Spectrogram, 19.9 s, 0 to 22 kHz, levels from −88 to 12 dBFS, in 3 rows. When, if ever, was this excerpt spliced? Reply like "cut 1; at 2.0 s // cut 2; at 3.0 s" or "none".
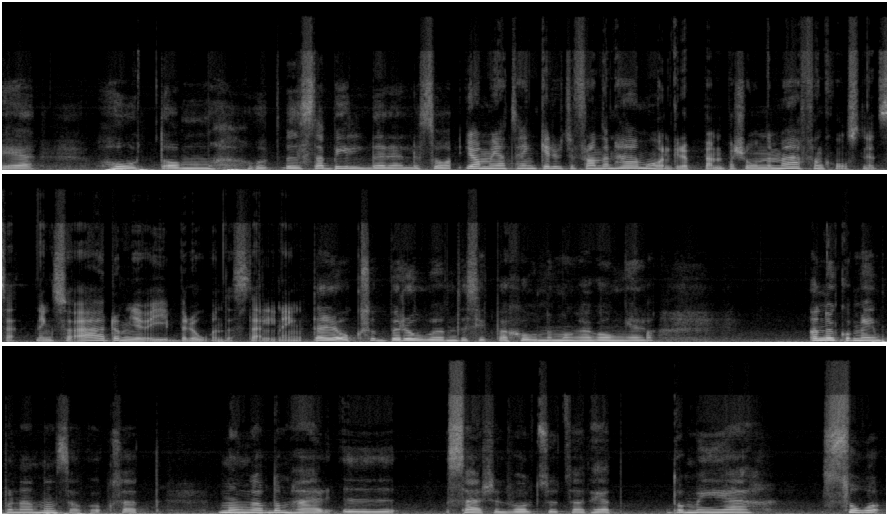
cut 1; at 3.4 s // cut 2; at 8.9 s // cut 3; at 11.5 s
